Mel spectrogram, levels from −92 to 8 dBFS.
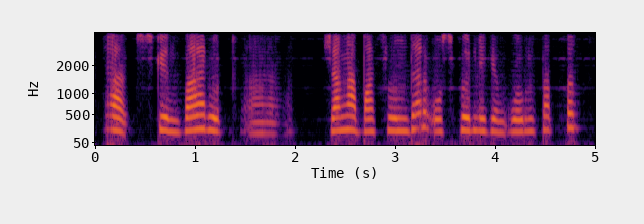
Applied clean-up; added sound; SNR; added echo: neural separator model SepFormer WHAMR!.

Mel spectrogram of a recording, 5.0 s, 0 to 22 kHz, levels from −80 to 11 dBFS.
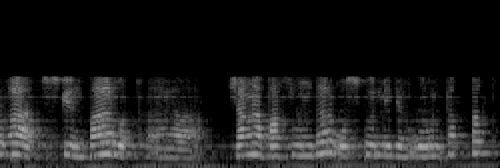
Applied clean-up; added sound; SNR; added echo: neural separator model SepFormer DNS4.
